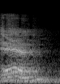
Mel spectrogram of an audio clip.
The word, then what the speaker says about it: en: right cell phone the word n sounds like the word in which is correct it means in or on spanish doesn't make a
